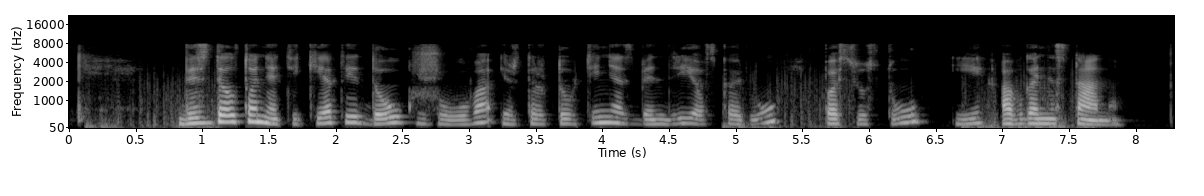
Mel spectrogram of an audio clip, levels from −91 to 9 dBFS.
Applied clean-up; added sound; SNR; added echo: neural mask model RNNoise.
